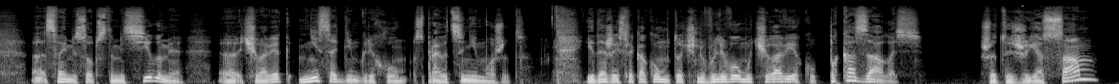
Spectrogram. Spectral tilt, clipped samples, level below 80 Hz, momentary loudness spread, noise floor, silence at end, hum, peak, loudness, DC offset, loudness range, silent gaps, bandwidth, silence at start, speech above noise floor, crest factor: -4.5 dB/octave; under 0.1%; -34 dBFS; 10 LU; -60 dBFS; 0.2 s; none; 0 dBFS; -14 LUFS; under 0.1%; 2 LU; none; 16.5 kHz; 0 s; 46 dB; 14 dB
